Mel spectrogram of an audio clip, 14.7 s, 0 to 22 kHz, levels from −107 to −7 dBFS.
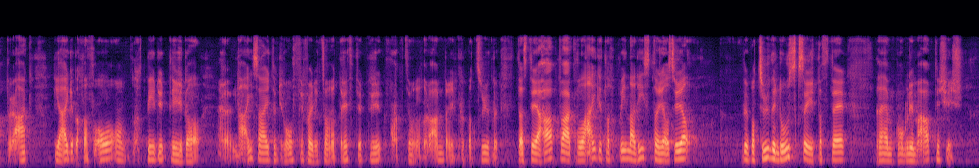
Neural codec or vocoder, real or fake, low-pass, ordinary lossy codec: autoencoder, 22.05 kHz, a latent of 192 numbers a frame, VITS, trained on one speaker; fake; 9.9 kHz; none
